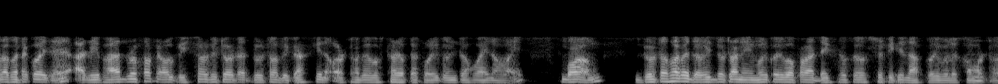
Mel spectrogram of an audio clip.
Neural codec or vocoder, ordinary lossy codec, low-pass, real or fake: codec, 44.1 kHz, 2.6 kbps, DAC; none; 3.6 kHz; fake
